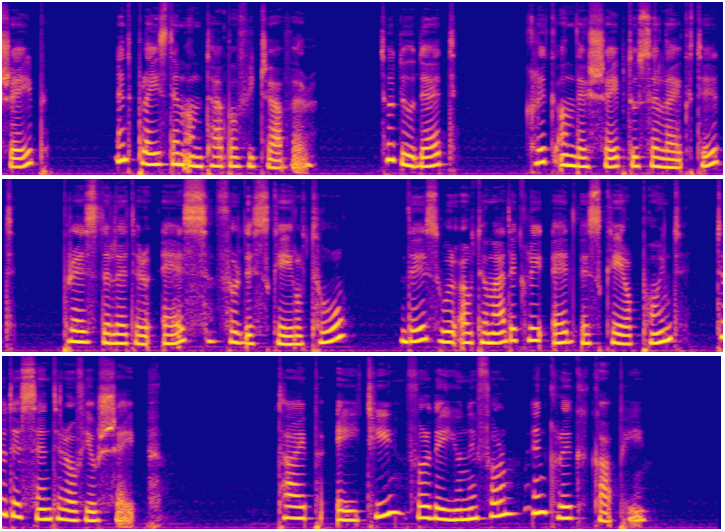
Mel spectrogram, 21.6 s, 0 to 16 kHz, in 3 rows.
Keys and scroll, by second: 15.7 Return.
